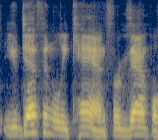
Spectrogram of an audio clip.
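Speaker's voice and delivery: ordinary talk, nothing marked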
